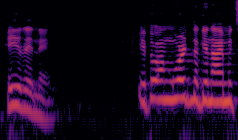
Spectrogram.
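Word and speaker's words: εἰρήνη: Sa wikang Greek naman, ang salita para sa kapayapaan ay or kung English ang ang pronunciation, Irene, E R e N. Irene, ito ang word na ginamit sa Romans 5:1.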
